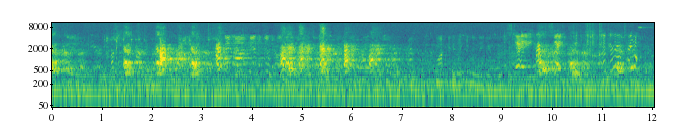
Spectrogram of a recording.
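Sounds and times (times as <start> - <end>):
dog barking: 0.0 - 0.7, 1.4 - 3.6, 4.6 - 7.0, 9.7 - 11.6.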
